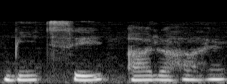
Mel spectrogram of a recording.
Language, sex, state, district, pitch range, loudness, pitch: Hindi, female, Himachal Pradesh, Shimla, 205-225 Hz, -15 LUFS, 210 Hz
